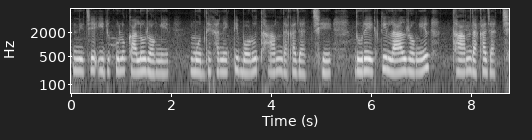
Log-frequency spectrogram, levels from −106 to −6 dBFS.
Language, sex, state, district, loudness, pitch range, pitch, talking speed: Bengali, female, West Bengal, Jhargram, -26 LUFS, 205-225 Hz, 215 Hz, 115 wpm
